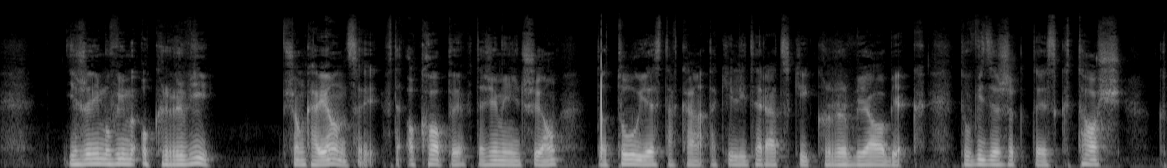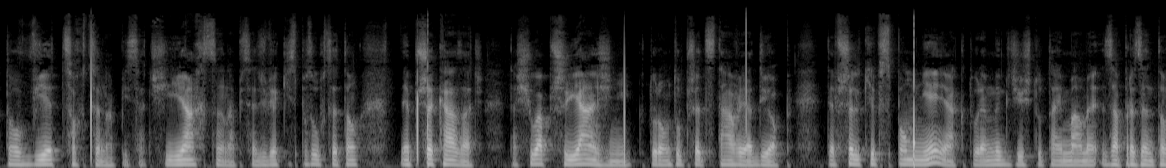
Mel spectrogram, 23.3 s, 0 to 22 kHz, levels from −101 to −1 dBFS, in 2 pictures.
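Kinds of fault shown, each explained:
Loud pop: sharp thumps far louder than the speech, one of them a double, likely voltage spikes from a switch or static; unlike dropouts, speech continues underneath.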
